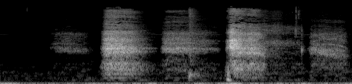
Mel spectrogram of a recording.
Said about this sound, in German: Eine Barbara unbekannte Frau lehnte sich an den reparierten Türrahmen und rang nach Luft. Das zusätzliche Gewicht ihrer Schwangerschaft machte ihr beim Treppensteigen erheblich zu schaffen.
